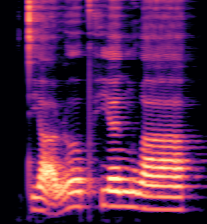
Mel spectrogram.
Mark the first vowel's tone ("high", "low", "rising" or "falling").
low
